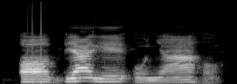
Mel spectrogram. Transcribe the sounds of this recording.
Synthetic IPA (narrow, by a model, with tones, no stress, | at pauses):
ɔ˦˨bja˦ɣɪ˦o˨ɲa˨a˦ɦʊ̰˨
